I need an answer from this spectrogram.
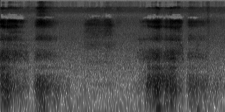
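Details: Lady Ruby, a dachshund, snoring through her dreams: soft wheezy, breathy snores in short puffs roughly every second, some with a faint squeaky whistle, fairly quiet overall.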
